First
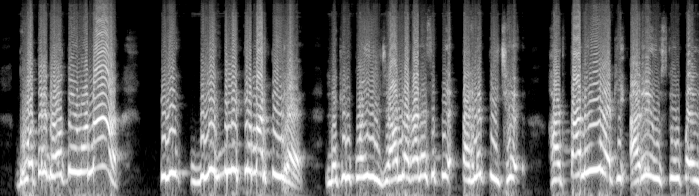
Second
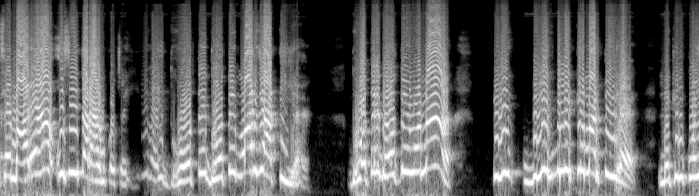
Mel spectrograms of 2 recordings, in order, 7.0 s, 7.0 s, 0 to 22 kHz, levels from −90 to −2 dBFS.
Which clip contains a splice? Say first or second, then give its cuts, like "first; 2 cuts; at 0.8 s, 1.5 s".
second; 1 cut; at 1.7 s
